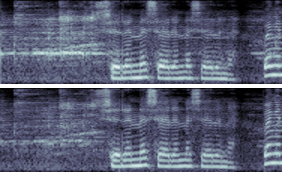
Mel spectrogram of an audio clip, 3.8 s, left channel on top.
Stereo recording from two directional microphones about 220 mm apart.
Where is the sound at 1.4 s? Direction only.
15° right (ahead or behind).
